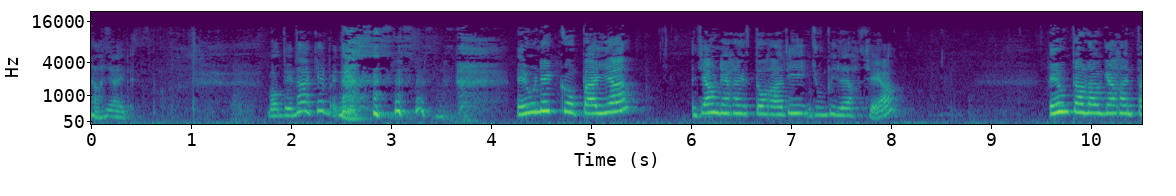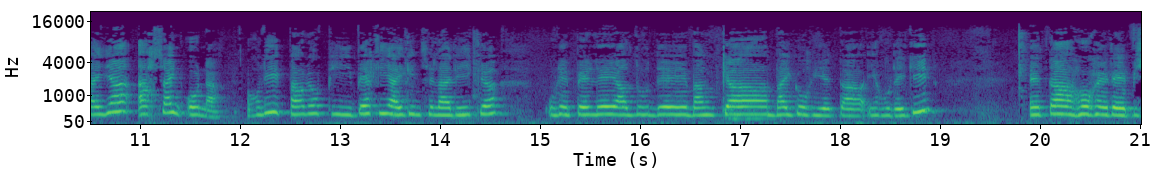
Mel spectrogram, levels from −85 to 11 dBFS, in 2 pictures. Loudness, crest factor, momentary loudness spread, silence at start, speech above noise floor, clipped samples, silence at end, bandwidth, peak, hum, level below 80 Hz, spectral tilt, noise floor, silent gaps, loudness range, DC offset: -16 LUFS; 16 dB; 14 LU; 0 s; 34 dB; under 0.1%; 0 s; 14.5 kHz; 0 dBFS; none; -52 dBFS; -5 dB/octave; -49 dBFS; none; 6 LU; under 0.1%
